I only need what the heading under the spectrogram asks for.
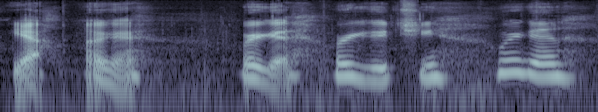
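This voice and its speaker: A woman's voice: on the high side, expressive, normal speed, a little hiss or hum. A woman live streamer chatting casually over her gameplay, thinking aloud in slangy, offhand remarks.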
